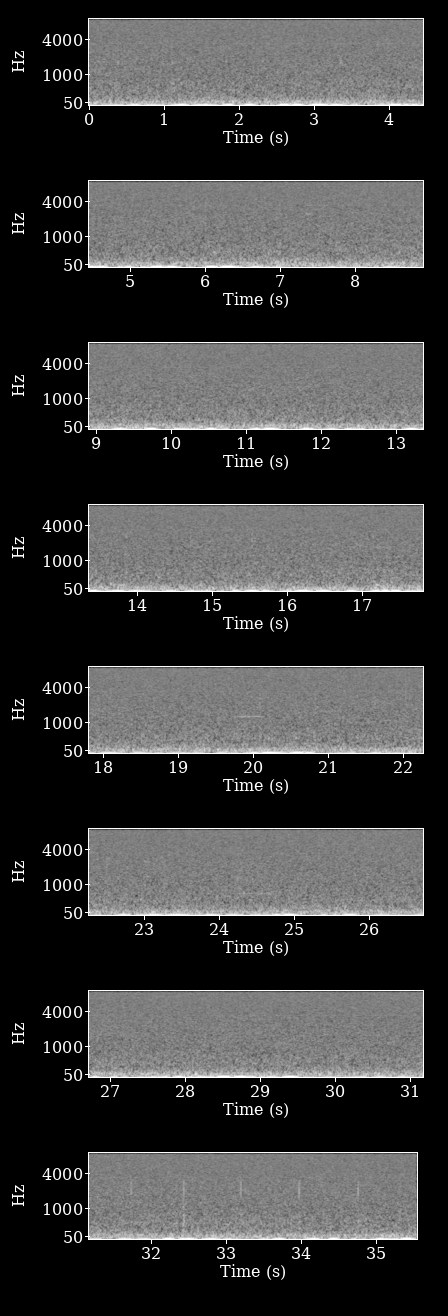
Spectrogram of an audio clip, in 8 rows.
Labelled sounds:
19.7	20.1	killer whale, northern resident, A clan, AA subclan, 1.3 to 1.4 kHz

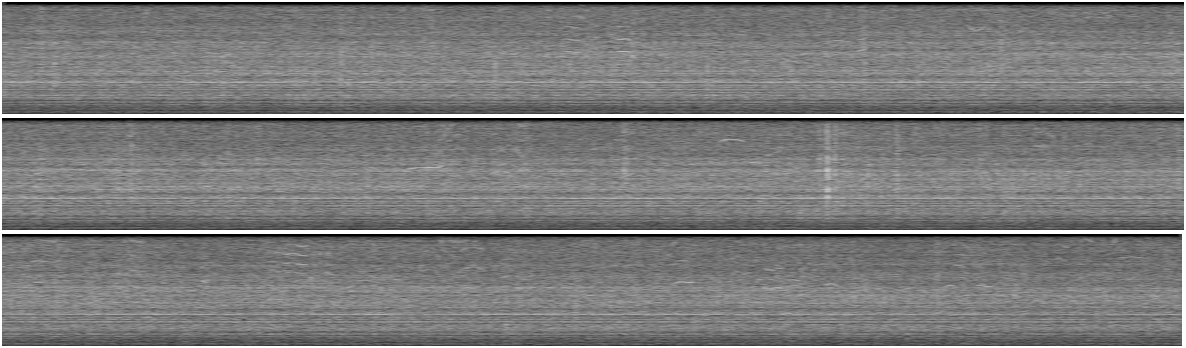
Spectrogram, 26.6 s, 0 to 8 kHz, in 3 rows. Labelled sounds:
11.9	12.2	Pacific white-sided dolphin, 4.3 to 4.7 kHz
19.7	20.1	Pacific white-sided dolphin, 5.2 to 6.7 kHz
26.1	26.4	Pacific white-sided dolphin, 6.2 to 6.4 kHz

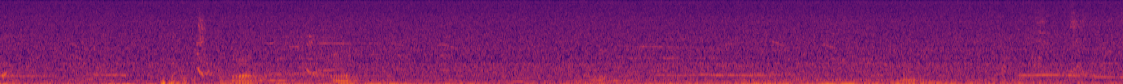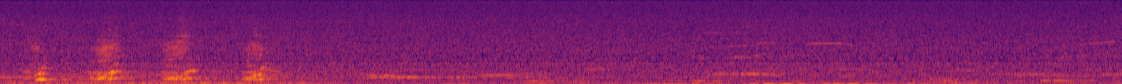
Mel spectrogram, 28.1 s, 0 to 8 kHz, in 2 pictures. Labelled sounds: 5.5	5.7	humpback whale, 1.3 to 1.6 kHz
15.2	15.5	humpback whale, 1.1 to 1.6 kHz
24.1	24.6	humpback whale, 1.5 to 1.7 kHz
27.5	28.0	humpback whale, 1.5 to 1.8 kHz

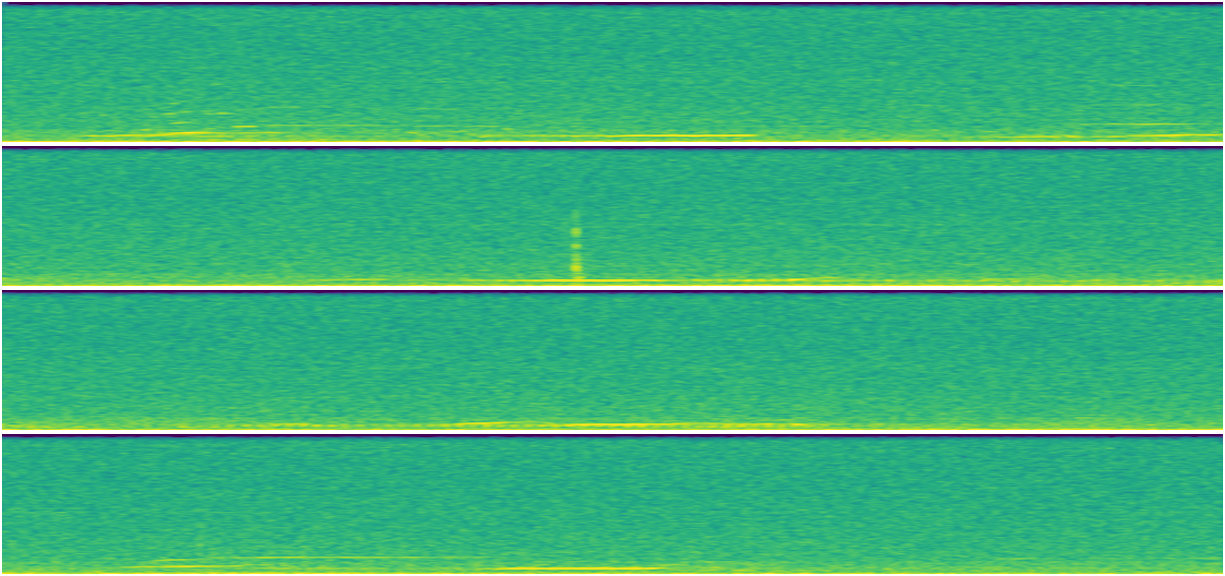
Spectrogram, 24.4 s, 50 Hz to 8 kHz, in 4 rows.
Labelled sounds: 1.3	1.6	humpback whale, 0.99 to 1.1 kHz
5.5	5.9	humpback whale, 1.0 to 1.2 kHz
19.1	19.9	humpback whale, 0.80 to 1.1 kHz

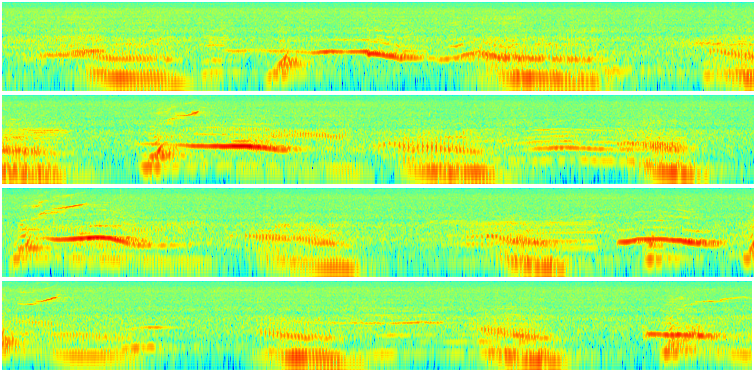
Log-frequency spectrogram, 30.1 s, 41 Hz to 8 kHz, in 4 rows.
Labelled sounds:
7.7	8.2	humpback whale, 0.81 to 1.2 kHz
9.1	9.8	humpback whale, 0.94 to 3.1 kHz
10.2	10.7	humpback whale, 0.78 to 1.1 kHz
12.8	13.2	humpback whale, 0.94 to 1.1 kHz
15.2	16.2	humpback whale, 0.81 to 3.3 kHz
19.4	19.7	humpback whale, 1.0 to 1.2 kHz
21.4	22.0	humpback whale, 1.1 to 1.6 kHz
22.7	23.2	humpback whale, 1.9 to 3.1 kHz
26.2	26.5	humpback whale, 0.97 to 1.1 kHz
29.5	30.0	humpback whale, 2.2 to 3.2 kHz

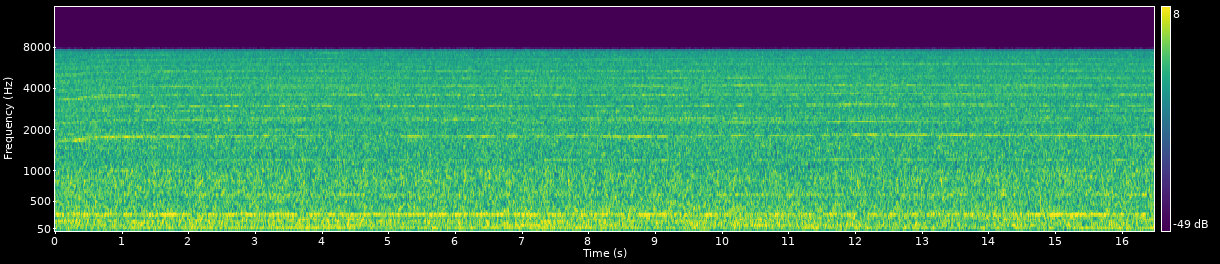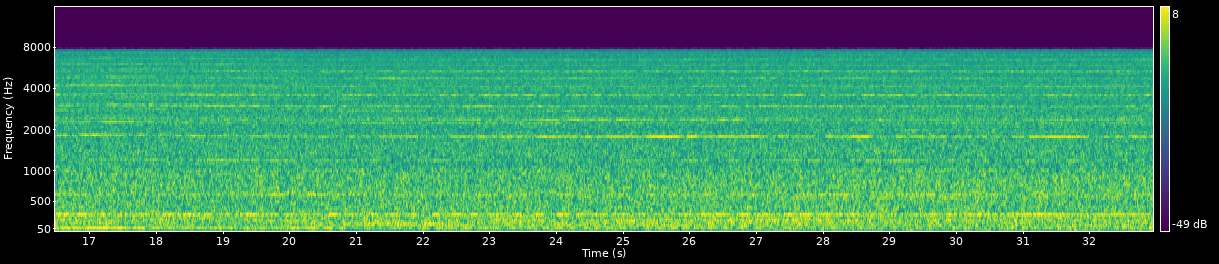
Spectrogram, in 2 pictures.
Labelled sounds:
0.0	1.3	vessel noise, 1.7 to 3.9 kHz

